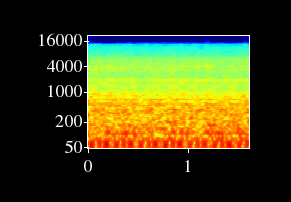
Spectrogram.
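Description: A long goods train with many coupled wagons starts slowly from the Vasco da Gama station platform, giving a dense, continuous rumble at close range.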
